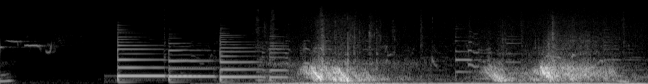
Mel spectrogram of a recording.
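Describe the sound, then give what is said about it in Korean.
Ice on the frozen Imjin River creaks with eerie, whale-like tonal moans, then lets out two deep, rumbling cracking groans a couple of seconds apart, fairly loud, with no voices. “임진강의 얼음이 삐걱거리기도 하고 갈라지기도 하며 으르렁대며 소리를 만듭니다.”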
